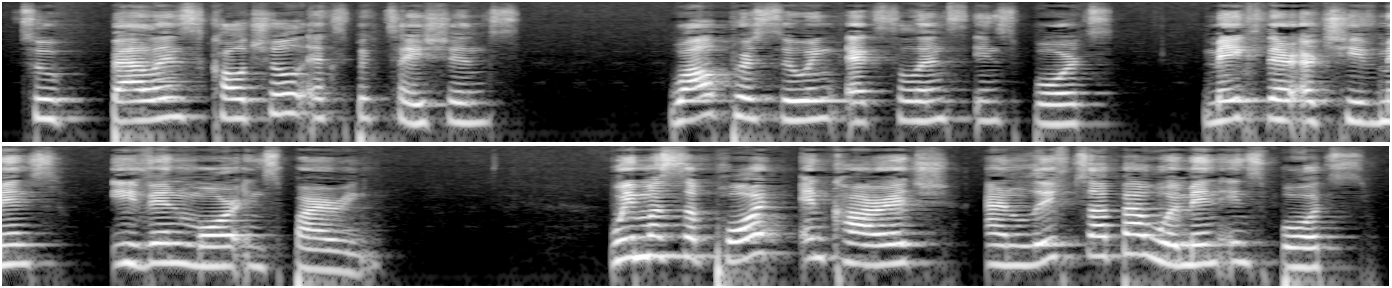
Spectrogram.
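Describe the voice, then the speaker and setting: A young woman delivers a prepared, formal speech as a pageant contestant. Her voice sits fairly high. She speaks earnestly, with measured, rhetorical phrasing. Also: rough recording. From Nauru. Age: young adult.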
